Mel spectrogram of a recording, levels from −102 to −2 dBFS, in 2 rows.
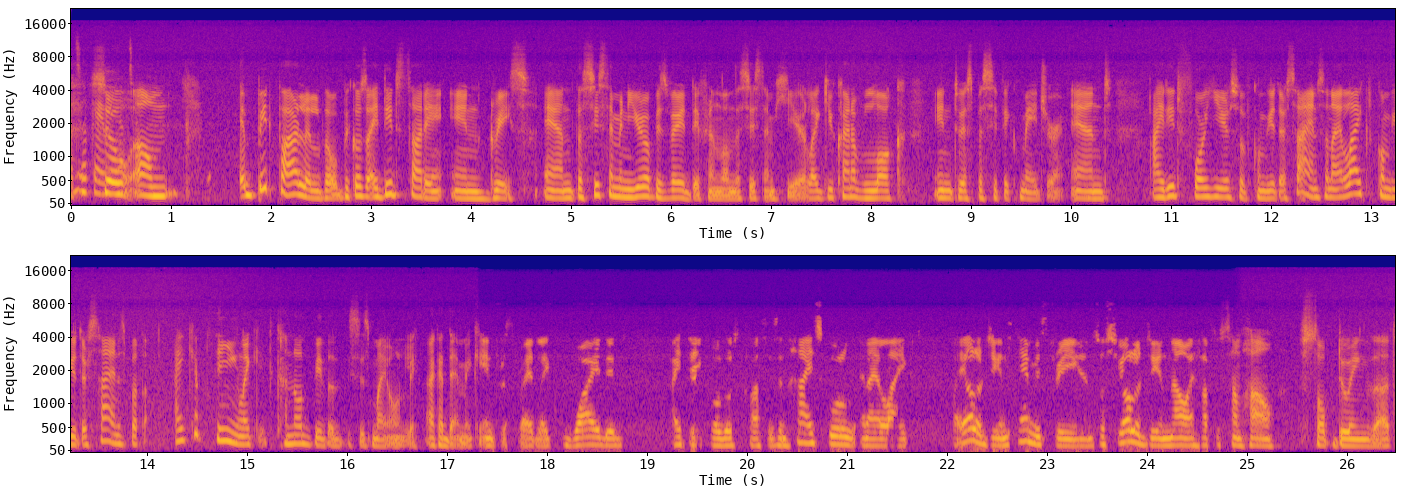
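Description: From 17.45 to 24.88 s the speech sinks by up to about 15 dB: speech suppressed in double talk, likely an echo canceller ducking overlapping talk.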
